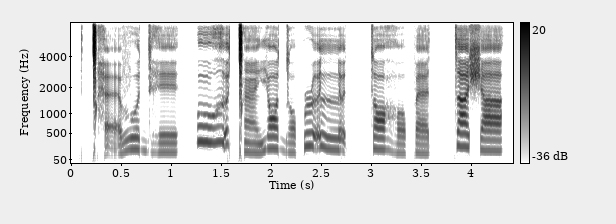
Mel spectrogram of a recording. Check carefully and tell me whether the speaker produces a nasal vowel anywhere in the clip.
yes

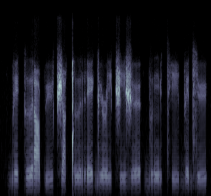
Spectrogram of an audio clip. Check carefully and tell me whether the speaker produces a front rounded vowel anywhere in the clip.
yes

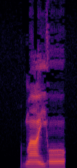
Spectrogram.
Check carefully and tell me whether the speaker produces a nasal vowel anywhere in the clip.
yes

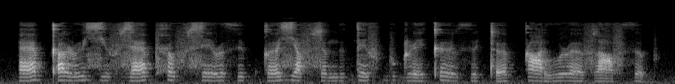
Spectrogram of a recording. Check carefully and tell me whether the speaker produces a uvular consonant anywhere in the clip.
no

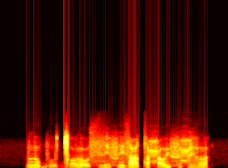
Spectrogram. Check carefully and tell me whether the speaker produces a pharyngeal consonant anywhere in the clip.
yes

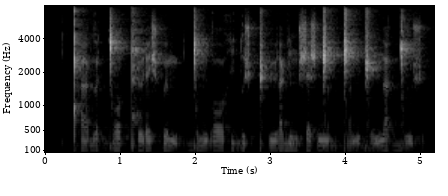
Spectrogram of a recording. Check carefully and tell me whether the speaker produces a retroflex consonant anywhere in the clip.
no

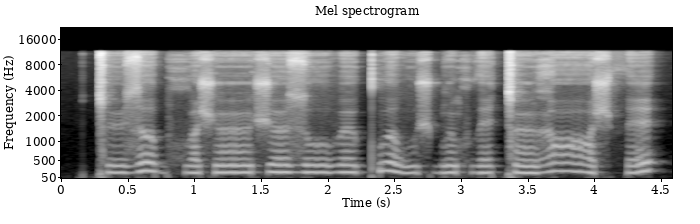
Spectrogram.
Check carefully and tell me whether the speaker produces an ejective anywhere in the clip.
yes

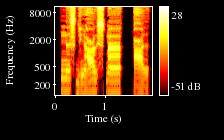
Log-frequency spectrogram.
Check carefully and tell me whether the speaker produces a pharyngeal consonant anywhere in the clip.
yes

